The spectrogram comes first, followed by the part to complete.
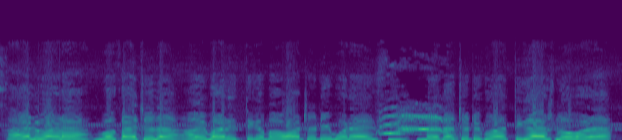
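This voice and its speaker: Man voicing a squeaky, irritable cartoon loudmouth. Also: little pitch movement, very fast, slight background noise. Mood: annoyed, blustering. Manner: gruff cursing, blustering. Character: irritable, foul-mouthed male card player, bossy and brash. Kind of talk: comedy cartoon dialogue.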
